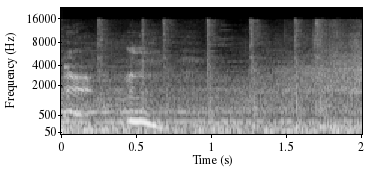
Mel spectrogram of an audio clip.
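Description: A man's brief cry, falling in pitch, about half a second in, over a dramatic background score with a steady held note and a heavy low rumble.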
